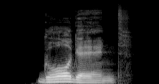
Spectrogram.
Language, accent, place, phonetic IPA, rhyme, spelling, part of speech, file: German, Germany, Berlin, [ˈɡʊʁɡl̩nt], -ʊʁɡl̩nt, gurgelnd, verb, De-gurgelnd.ogg
- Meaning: present participle of gurgeln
